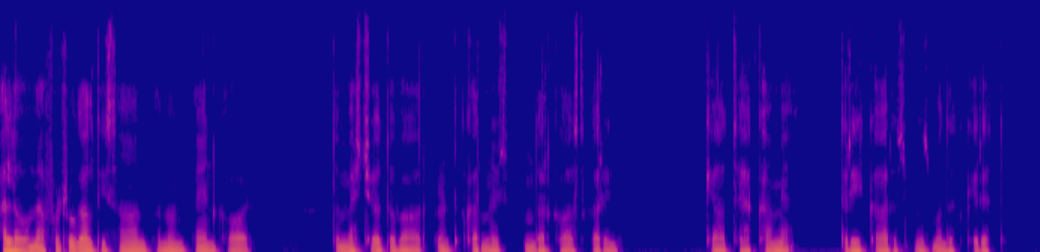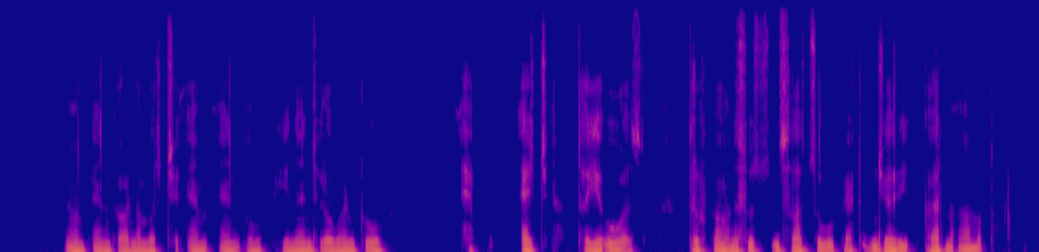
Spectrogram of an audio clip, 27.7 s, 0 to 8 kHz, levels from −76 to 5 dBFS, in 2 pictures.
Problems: none marked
